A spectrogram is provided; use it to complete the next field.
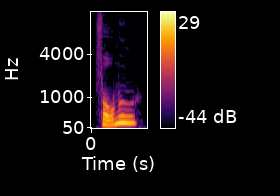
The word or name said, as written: formue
